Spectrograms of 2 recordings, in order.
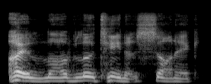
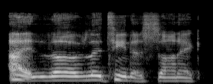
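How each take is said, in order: First: It is said in a deeper voice. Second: It is said in a higher voice.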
